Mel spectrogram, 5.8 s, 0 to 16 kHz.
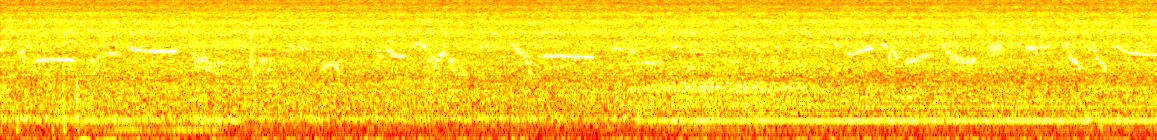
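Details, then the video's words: Eristalinus aeneus hoverflies, several on a building facade at the Séné nature reserve in Morbihan, in winter on 20 February 2023. A steady low hum runs through the second half, with faint high chirps from birds above it. "ÉRISTALE /Eristalinus aeneus/Hiver ! BRUITX"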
